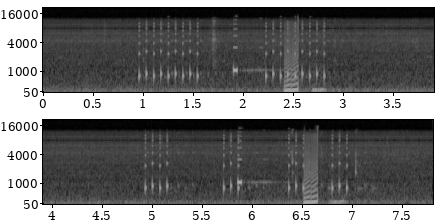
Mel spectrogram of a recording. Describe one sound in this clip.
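Beeping game sounds play in quick bursts as a ball is caught.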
